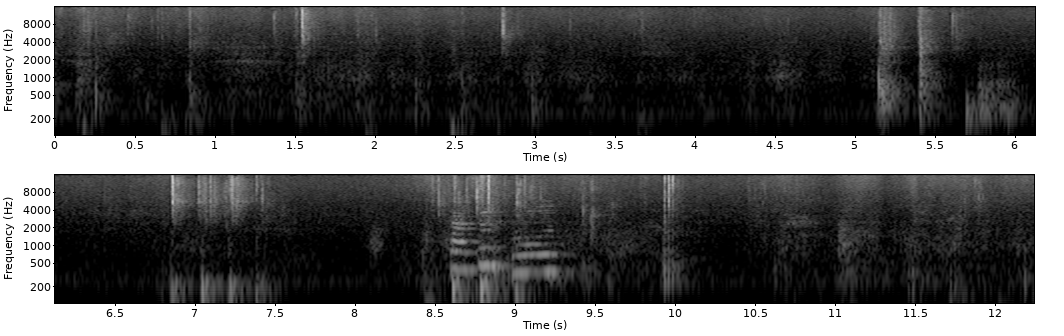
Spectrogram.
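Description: A few sharp clacks of plastic mini hockey sticks against a small ball during a knee hockey game, spread out with quiet between them, and a short voice about two-thirds of the way in.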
